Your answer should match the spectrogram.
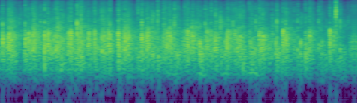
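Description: Audience applause fills the room in Brussels after an ambassador's remarks at a transatlantic data privacy event: dense, steady clapping, moderately loud and unbroken throughout, with no voices over it.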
